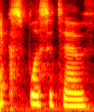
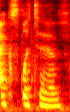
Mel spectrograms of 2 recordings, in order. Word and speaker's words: expletive: Yeah, it's not like an explicitive yet. So. Yeah. Oh, what now? Explicitive. It's like a derogatory word. It's like a swear word. Right, okay. I mean, it. Or maybe Yeah, it's pronounced I- expletive.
